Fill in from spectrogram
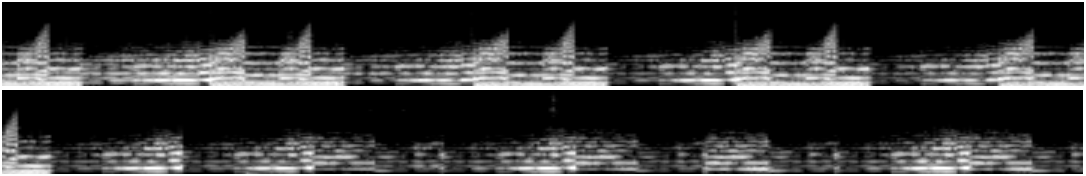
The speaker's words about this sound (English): The Beat Club. I knew it was a drill beat. Man, you knew it?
